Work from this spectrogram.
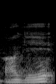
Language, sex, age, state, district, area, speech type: Kannada, male, 30-45, Karnataka, Mysore, urban, spontaneous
